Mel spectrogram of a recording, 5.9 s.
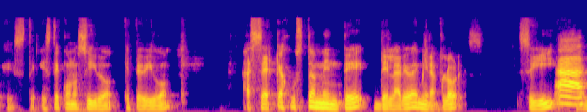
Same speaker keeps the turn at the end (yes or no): yes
